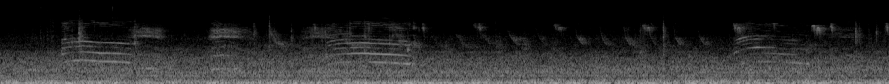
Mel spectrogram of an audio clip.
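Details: Domestic cat that likes to eat alone, giving a series of drawn-out, arching meows, some rising then falling, spaced irregularly through the recording, with a few short chirpy calls between, over a constant low rumbling background noise.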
